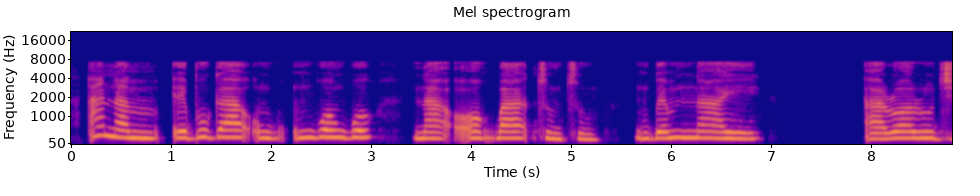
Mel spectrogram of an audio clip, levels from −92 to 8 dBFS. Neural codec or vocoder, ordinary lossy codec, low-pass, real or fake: codec, 16 kHz, 4 kbps, FunCodec, trained on Chinese and English, 50 frames a second; none; 7.2 kHz; fake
